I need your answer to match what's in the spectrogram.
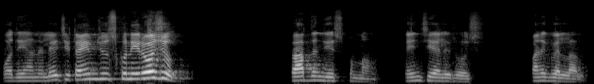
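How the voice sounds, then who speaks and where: A woman preaching a sermon with personal stories, earnest and emotional, often asking her listeners questions and swinging from soft to loud. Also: on the low side, a little fast.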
